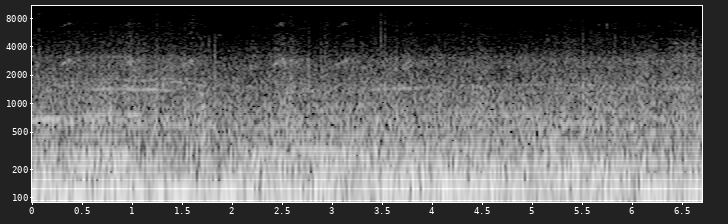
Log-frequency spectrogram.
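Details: A loud, low engine rumble from a vehicle on a safari drive dominates, with faint human voices underneath.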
